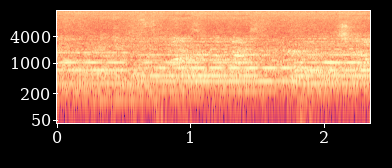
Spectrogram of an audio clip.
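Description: Organ playing slow, sustained chords, each note held steady before the chord changes.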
